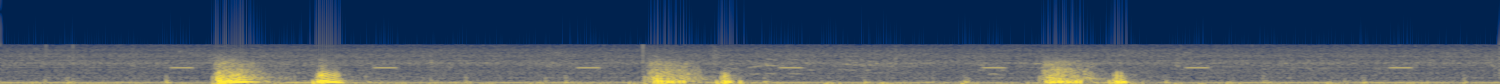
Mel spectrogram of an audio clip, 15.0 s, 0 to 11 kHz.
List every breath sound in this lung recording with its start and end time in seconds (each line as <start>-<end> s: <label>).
2.07-2.62 s: inhalation
3.08-3.47 s: exhalation
6.39-7.05 s: inhalation
6.39-7.05 s: crackles
7.16-7.49 s: exhalation
10.39-11.05 s: inhalation
10.39-11.05 s: crackles
11.08-11.35 s: exhalation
